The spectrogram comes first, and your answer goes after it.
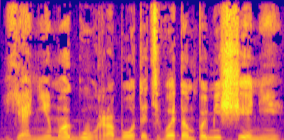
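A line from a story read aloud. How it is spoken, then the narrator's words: Loud whisper. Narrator (Russian): громким шепотом произнес Айзек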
